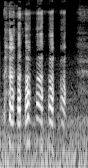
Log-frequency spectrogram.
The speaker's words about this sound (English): So this car has an indicator when you leave your blinker on too long too. Wild.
